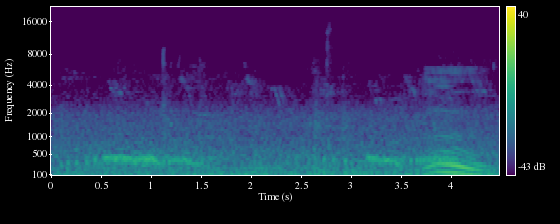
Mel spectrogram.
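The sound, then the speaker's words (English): A pigeon coos in low, throaty warbles, one soft call early and a fuller rolling coo near the end, over a steady outdoor rumble with no voices. “It's a pigeon cooing.”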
